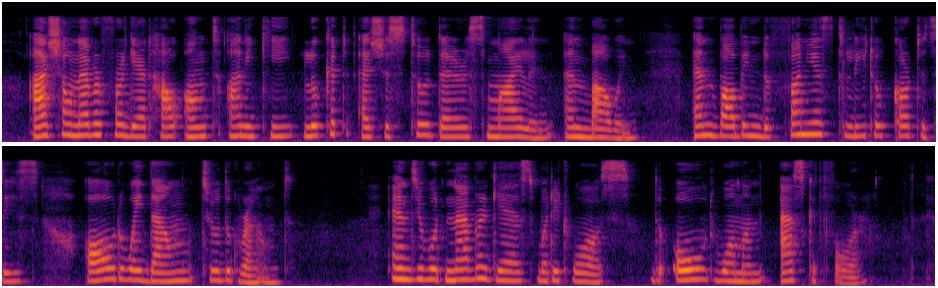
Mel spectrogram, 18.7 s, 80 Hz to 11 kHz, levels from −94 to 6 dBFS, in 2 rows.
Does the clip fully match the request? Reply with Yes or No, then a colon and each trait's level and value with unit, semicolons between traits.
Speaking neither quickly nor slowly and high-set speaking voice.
No: slow, 130 wpm; high, 220 Hz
